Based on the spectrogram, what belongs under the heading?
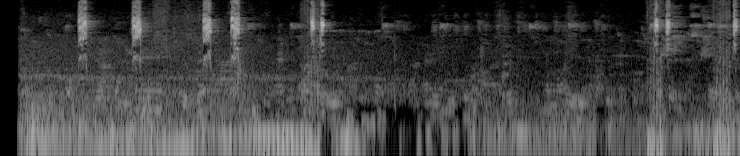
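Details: Little spiderhunter singing energetically, used as a lure recording to get newly caught spiderhunters singing quickly and often: sharp high chips in a loose burst, a pause, then another pair of chips, over low background rumble.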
